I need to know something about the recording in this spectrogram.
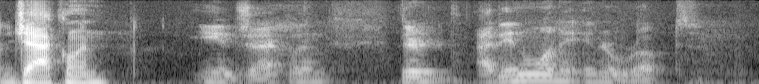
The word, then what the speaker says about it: Jacklin: How do you pronounce his last name? Jacklin.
